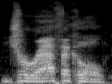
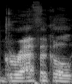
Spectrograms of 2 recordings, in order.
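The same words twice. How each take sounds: First: It begins with a soft J sound. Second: It begins with a hard G sound. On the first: The speaker calls it wrong. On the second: The speaker calls it right. "pronounced with a G is GIF, because it's graphical"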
